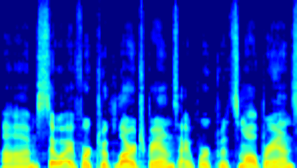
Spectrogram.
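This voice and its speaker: Recorded very cleanly against a silent background, a woman with a Californian accent speaks at a fairly quick pace with fairly even intonation, in a dry, close sound with no echo. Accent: General American (Californian). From Los Angeles, US. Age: 40s. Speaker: public relations expert. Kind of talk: interview.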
